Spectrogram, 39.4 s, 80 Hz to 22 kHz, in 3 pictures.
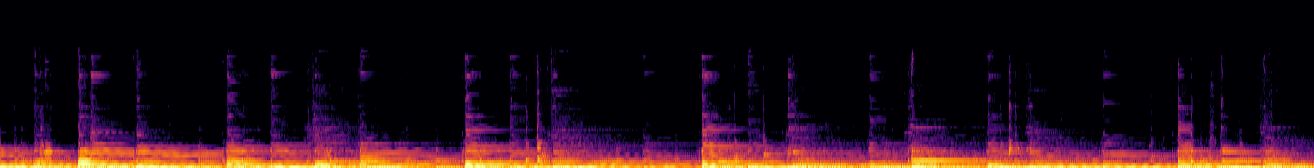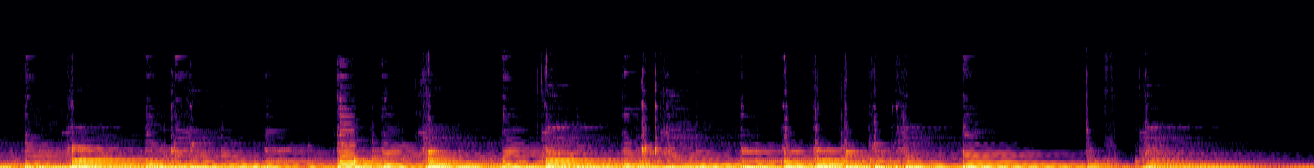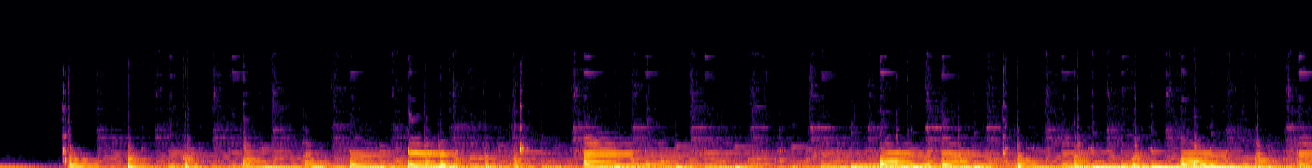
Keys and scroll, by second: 4.7 ctrl+t, 25.6 Delete, 28.3 ctrl+d, 35.0 Delete, 36.8 ctrl+d.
